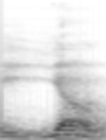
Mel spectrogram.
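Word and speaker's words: 洋: the Western handle is called a yo in Japanese it's described as a yo handle like yo-yo a yo handle this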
